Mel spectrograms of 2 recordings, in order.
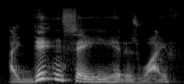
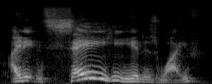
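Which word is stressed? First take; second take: didn't; say. First: The word "didn't" carries the stress. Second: The word "say" carries the stress.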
